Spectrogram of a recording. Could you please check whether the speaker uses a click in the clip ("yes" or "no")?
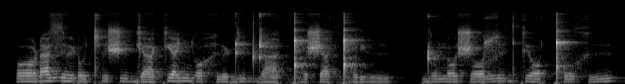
yes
